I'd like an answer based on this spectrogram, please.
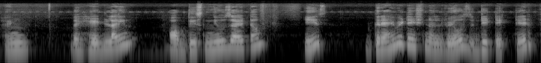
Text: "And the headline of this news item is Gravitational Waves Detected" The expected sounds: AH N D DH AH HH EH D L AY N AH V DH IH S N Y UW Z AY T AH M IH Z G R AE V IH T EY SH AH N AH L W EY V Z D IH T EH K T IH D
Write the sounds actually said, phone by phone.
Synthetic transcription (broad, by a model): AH N D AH HH EH D L AY N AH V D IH S N Y UW Z AY T AH M IH Z G R AE V IH T EY SH AH N AH L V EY Z D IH T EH K T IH D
